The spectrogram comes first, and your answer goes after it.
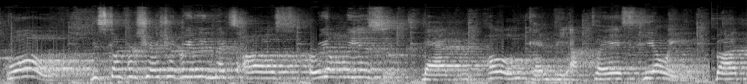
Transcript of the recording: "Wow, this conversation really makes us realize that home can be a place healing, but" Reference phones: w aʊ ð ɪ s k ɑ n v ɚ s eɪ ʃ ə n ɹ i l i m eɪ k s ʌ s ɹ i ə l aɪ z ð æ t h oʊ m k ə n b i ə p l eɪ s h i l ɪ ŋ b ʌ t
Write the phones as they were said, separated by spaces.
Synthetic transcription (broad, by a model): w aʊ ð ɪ s k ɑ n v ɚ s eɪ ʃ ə n ɹ i l i m eɪ k s ʌ s ɹ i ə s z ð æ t h oʊ m k ə n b i ə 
